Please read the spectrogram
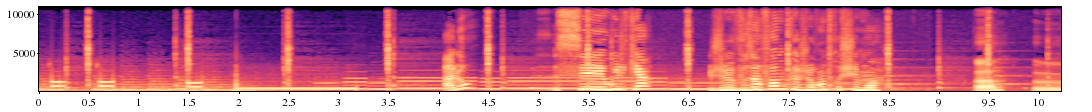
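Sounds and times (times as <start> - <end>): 
telephone keypad dual-pitch beeps while placing a call: 0.1 - 0.8
speech: 0.1 - 2.2, 4.0 - 8.6, 9.4 - 10.2
telephone ringing tone: 2.0 - 3.2.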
